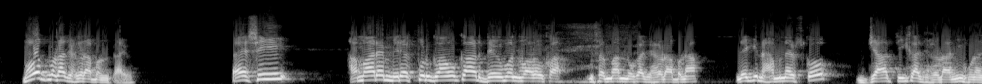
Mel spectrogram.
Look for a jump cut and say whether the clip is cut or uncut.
uncut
